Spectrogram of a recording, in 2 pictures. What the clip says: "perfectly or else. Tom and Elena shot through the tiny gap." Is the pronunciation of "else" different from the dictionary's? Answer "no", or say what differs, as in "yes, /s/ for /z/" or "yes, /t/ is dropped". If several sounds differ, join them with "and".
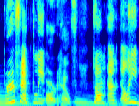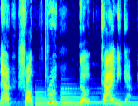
yes, /θ/ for /s/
